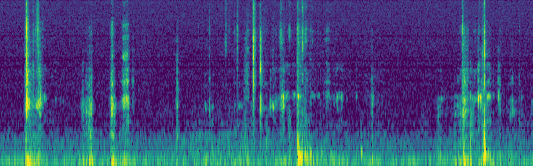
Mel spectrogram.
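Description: A metal utility knife blade shaves the edge of a solid white Ivory bar soap with a gold glitter side, peeling off curls. A series of short, crisp scraping clicks with a bright, gritty edge rises from a quiet background, each stroke dying away almost at once.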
